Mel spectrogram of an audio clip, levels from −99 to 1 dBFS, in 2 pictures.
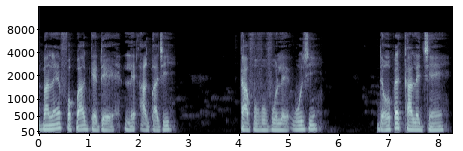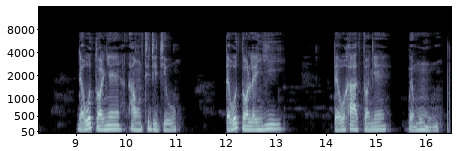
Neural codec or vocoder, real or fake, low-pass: none; real; 7.2 kHz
